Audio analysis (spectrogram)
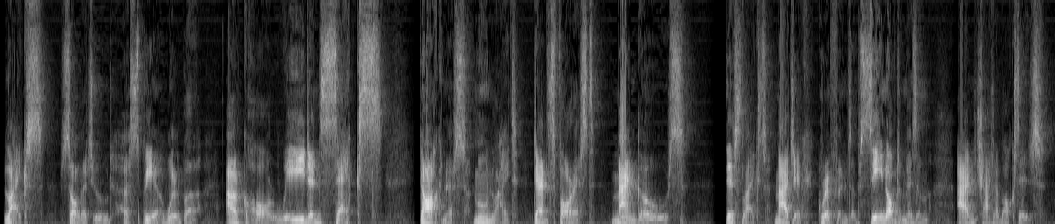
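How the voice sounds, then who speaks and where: A man's voice: medium pitch, bright, forceful tone, breathy edge, voice pushed down, full character voice. A man putting on a grave, dramatic narrator voice to read out character profiles. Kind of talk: dramatic scripted reading.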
